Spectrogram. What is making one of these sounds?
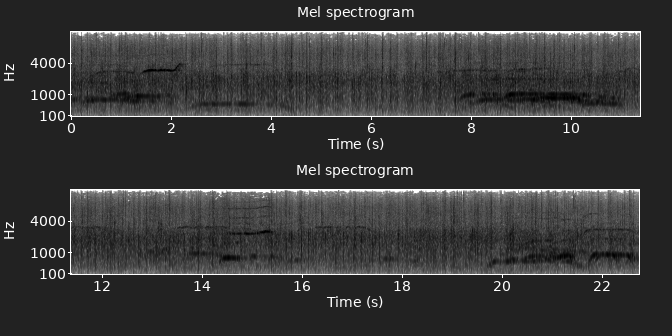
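A large audience applauds loudly and steadily.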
